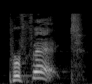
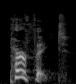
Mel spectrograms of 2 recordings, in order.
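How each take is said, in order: First: The stress is on the second syllable. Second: The stress is on the first syllable. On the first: To bring something into its final form. "putting the emphasis on the last part of the word" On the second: Entirely without fault or defect; flawless. "putting the strong sound on the front part of the word"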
